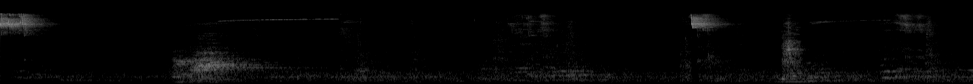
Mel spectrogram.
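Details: Cotton-top tamarins (Saguinus oedipus) at Safari de Peaugres zoo, Ardèche, France, give cries: thin, very high whistles and sharp chirps over soft background noise.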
